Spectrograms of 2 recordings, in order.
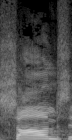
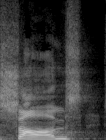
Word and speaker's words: Psalms: It is J-O-B, so just understand that. And Psalms is Psalms. So many times people read quickly and call it Psalms, but it's not that. And so just understand that these are poetry books.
